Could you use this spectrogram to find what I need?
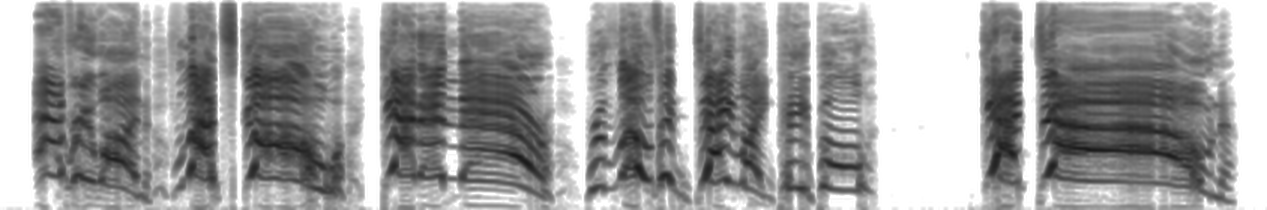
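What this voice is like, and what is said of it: Shouting loudly. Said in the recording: “I'm about to shout, so I just want you to be prepared.”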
